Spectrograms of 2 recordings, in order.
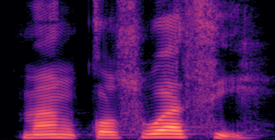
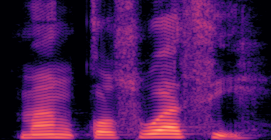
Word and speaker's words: manqus wasi: series videos where we teach you how to pronounce certain words in Quechua so our word of the day for today's Mancos wasi Mancos wasi Mancos wasi in English the Quechua word mang kawase means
